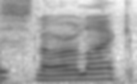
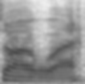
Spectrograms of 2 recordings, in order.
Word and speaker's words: Sarlacc: of teeth, like a Snarlack pit, that is surrounded in the 12 tentacles. Did you say Snorlack pit? How's it pronounced? It's just Sarlacc. Sarlacc pit. Snorlack sounds like a Pokemon.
